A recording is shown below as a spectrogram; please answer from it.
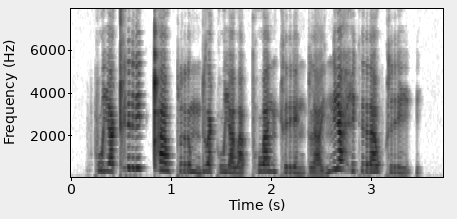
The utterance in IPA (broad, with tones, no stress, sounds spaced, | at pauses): k w i˧ a̯ kʰ r i˦˥ t̚ pʰ a˧ w p r o˨˩ m d u˧ a̯ k w i˧ a̯ w a˨˩ p̚ kʰ w a˥˩ n k r e˨˩ n p l a˩˦ j n i˥˩ a̯ h i˦˥ t̚ r a˦˥ w k r i˨˩ ʔ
